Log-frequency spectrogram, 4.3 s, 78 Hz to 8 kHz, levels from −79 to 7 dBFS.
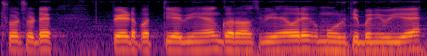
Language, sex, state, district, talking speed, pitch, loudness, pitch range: Hindi, male, Uttar Pradesh, Shamli, 210 wpm, 130 Hz, -18 LUFS, 125-135 Hz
